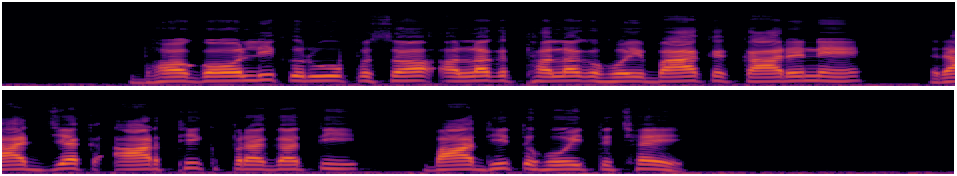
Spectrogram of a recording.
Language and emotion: Maithili, neutral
